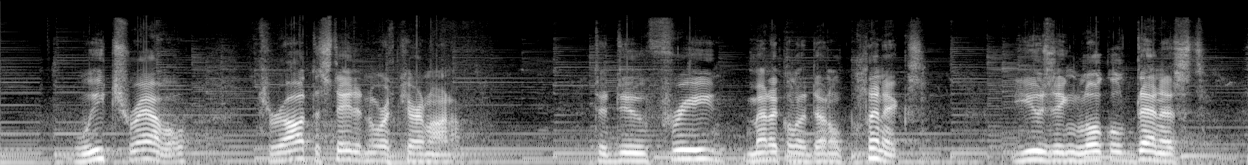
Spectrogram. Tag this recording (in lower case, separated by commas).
music, speech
